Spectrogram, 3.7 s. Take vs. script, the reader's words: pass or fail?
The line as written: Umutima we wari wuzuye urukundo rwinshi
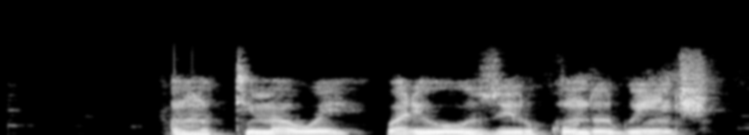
pass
